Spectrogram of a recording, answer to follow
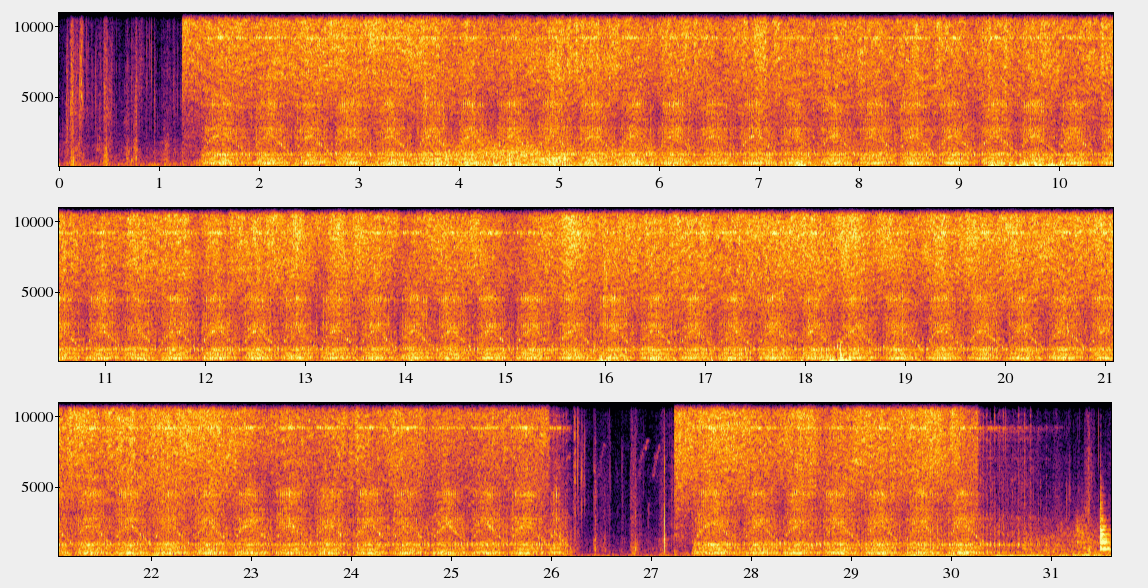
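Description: Airless paint sprayer spraying primer: a steady hiss with an even, rapid pulsing from the pump. It cuts out briefly near the end and then resumes.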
